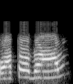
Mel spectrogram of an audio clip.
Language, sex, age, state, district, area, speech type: Bengali, female, 30-45, West Bengal, Howrah, urban, conversation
